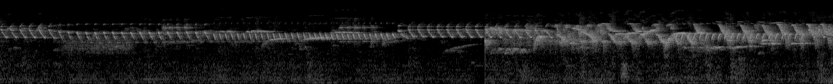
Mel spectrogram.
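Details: Belgian Frisé canary singing a continuous high-pitched song of rapid trills and buzzy rolls, with the phrases growing louder and denser in the second half.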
